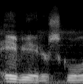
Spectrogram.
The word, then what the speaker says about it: Aviate Our School: Aviate our school, pronounced aviator school, is now building our next wave of future mechanics and aviation leaders.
